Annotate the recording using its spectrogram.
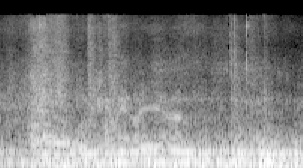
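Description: An elevator floor button clicks as it is pressed.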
